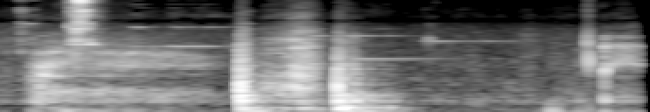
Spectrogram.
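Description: A light metallic clink and handling noise as cast-iron engine parts are moved about on a wooden workbench, followed about a second in by a brief murmur of voice.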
